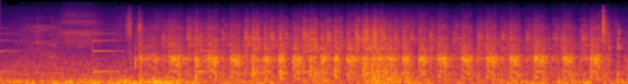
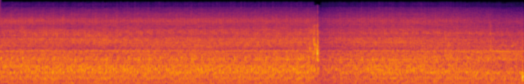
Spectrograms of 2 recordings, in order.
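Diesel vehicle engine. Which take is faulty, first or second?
first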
